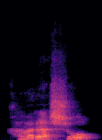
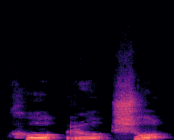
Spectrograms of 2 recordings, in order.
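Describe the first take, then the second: First: The unstressed vowels are pronounced as A. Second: The unstressed vowels are pronounced as a full O. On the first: The speaker calls it right. "We say хорошо" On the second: The speaker calls it wrong. "We don't say хорошо. No, it will sound really unnatural"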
